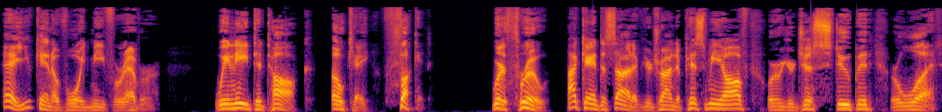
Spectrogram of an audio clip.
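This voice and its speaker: Video game raider henchman: hard-bitten, cynical, blunt. Low, very animated delivery, recorded close and dry. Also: no room sound. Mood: angry, fed up. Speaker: game companion character.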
